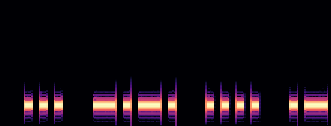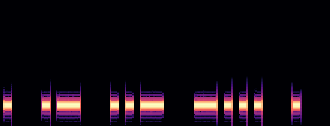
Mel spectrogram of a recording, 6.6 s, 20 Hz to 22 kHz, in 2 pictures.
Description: Morse code, heard as a keyed tone, about 16 wpm, 680 Hz. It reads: SCHRAUBE
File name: Morsekurs / Witze / Witz 07. September 2021, 70 F80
